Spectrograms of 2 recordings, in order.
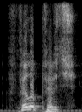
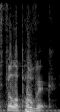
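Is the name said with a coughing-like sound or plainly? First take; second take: coughing; plain. First: The name has a harsh, coughing-like sound. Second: The name is said smoothly, without that harsh sound. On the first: The speaker calls it wrong. "It's like he's coughing" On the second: The speaker calls it right. "pronounced Michael Filipovic"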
